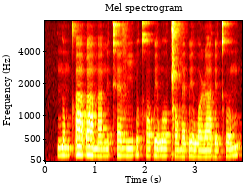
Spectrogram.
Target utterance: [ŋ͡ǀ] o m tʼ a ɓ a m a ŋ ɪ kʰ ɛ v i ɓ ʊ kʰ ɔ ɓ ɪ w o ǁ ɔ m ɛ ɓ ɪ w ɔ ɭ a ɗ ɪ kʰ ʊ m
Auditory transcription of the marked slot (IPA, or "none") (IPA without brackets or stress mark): n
